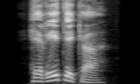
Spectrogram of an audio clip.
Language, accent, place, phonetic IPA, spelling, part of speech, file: German, Germany, Berlin, [hɛˈʁeːtɪkɐ], Häretiker, noun, De-Häretiker.ogg
- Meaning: heretic (male or of unspecified gender)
